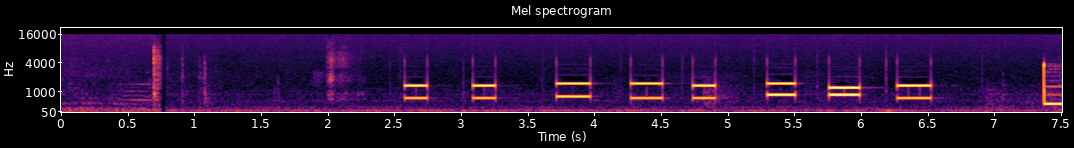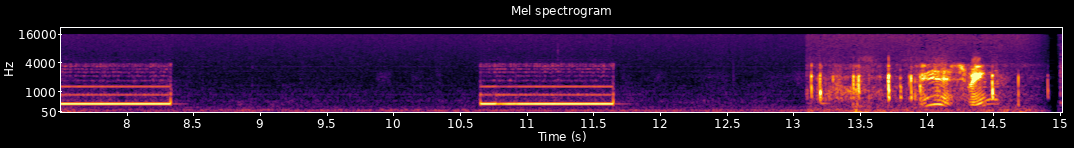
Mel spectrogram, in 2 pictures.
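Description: A telephone number is keyed in, with a quick series of separate dialing beeps, then two long, steady tone bursts separated by a pause, all close and clear, ending in a brief burst of noise.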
